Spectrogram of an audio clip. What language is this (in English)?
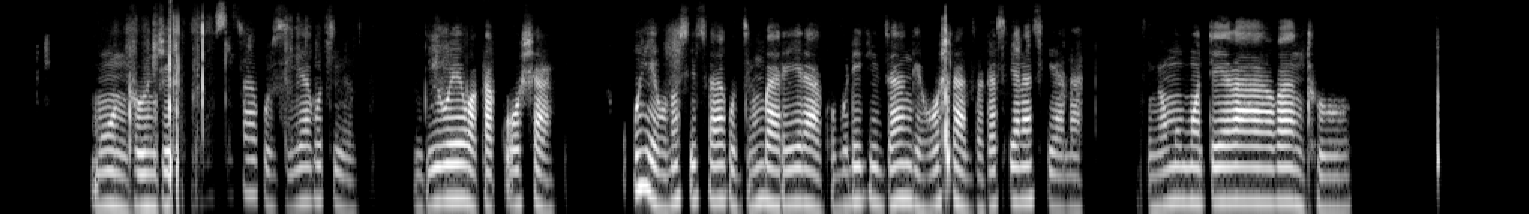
Ndau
